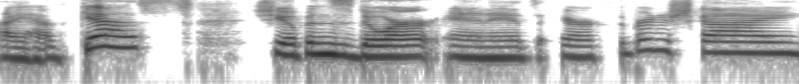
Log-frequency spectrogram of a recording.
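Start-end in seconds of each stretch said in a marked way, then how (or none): 0.0-1.0 play-acted, eager, bursting with excitement. Retelling a drunk woman hearing a knock at the door, mock-excited. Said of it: "she's so excited".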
